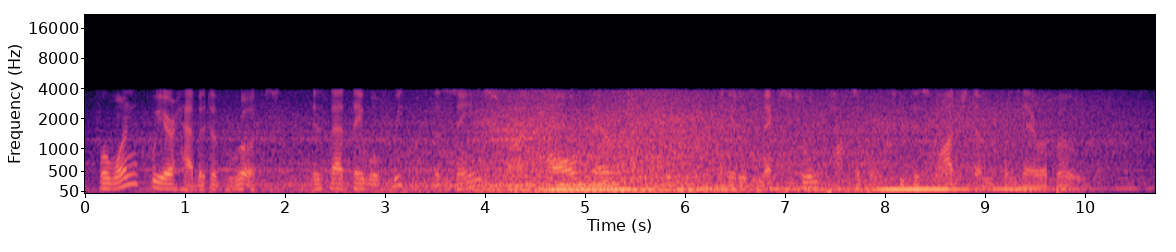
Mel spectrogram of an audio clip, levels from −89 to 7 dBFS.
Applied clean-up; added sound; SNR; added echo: none; Car passing by; -4 dB; none.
